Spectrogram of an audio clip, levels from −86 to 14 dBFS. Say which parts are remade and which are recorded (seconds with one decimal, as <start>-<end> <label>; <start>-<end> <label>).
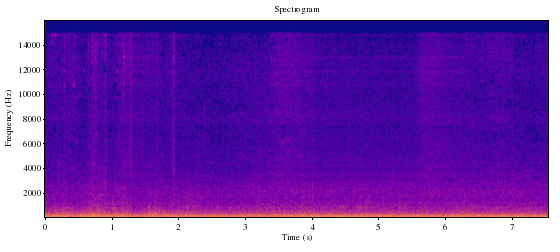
0.0-1.1 recorded; 1.1-1.7 remade; 1.7-3.8 recorded; 3.8-6.3 remade; 6.3-7.6 recorded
